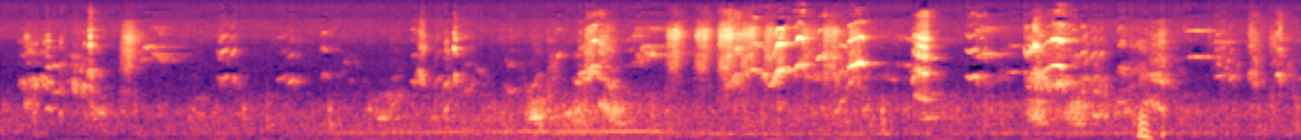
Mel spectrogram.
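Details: Rainbow lorikeets being fed, squabbling in a feeding frenzy: a constant mass of piercing screeches and scratchy squawks, overlapping densely, over a faint steady hum.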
